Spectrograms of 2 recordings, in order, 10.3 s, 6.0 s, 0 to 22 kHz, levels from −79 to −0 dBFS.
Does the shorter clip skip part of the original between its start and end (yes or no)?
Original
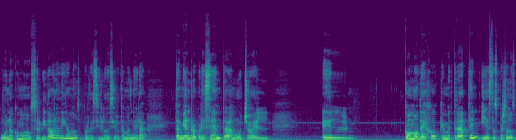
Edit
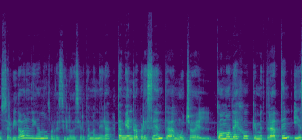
yes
